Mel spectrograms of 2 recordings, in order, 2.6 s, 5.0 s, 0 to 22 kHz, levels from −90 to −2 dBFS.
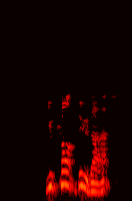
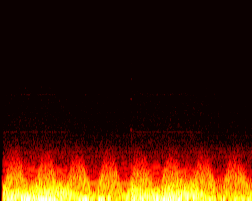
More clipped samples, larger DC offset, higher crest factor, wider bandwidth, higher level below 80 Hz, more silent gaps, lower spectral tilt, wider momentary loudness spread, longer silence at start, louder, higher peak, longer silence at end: neither; neither; about the same, 16 dB vs 12 dB; first, 4.3 kHz vs 0.8 kHz; second, under -90 dBFS vs -14 dBFS; neither; second, -6 dB/octave vs -15.5 dB/octave; second, 9 LU vs 12 LU; first, 0.9 s vs 0.05 s; second, -52 LUFS vs -19 LUFS; second, -38 dBFS vs 0 dBFS; first, 0.45 s vs 0 s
